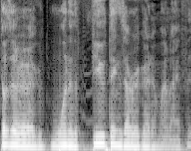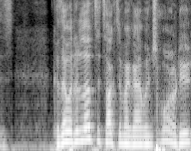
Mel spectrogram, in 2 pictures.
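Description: Very fast and somewhat breathy, a man with an American accent talks at a fairly high pitch, his pitch swinging very widely and his loudness shifting a lot. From Guam and California. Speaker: podcast host. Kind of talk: casual chat.

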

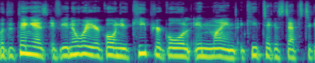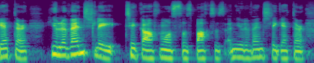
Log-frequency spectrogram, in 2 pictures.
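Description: A woman speaks with a very deep, low pitch and a bright, sharp tone, showing ordinary pitch variation. Her pace is fairly quick with hardly any pauses, on a very clean recording with a silent background. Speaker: podcast host. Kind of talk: casual monologue. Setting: home recording. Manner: chatty, rambling.

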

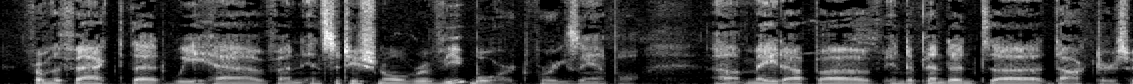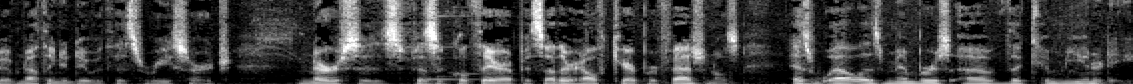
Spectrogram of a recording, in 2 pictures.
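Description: At a moderate pace, a man speaks in a medium pitch with a somewhat breathy voice and fairly even intonation. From Louisiana (New Orleans West Bank). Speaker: medical oncologist. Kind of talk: podcast interview.

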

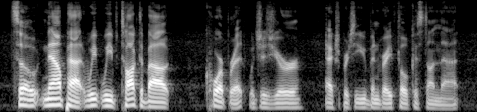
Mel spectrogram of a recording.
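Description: A man with an American accent talks at a fairly quick pace, with lively intonation and vocal fry. His pitch is very deep and low, and the sound is dry and close with no echo. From US Northeast. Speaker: podcast host. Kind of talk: casual interview chat. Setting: video call. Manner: animated.

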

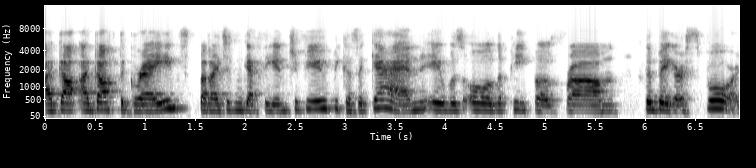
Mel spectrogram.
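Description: A woman with an Irish accent has a fairly low pitch and a bright, sharp tone. Her pace is moderate and her intonation fairly even. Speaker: sports governing body executive. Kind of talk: casual chat. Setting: video call.

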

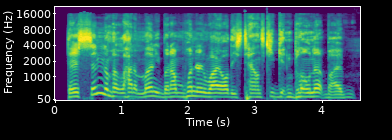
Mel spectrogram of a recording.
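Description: A man with a fairly high pitch talks at a fairly quick pace in an animated tone, his pitch varying in an ordinary way. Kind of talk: casual banter chat. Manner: joking, animated.

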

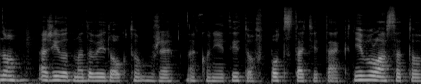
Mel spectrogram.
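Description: A woman speaks with a fairly low pitch and monotone, flat intonation. The recording is very clean, with a silent background. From Slovakia, Košice. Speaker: communication trainer. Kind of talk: interview.

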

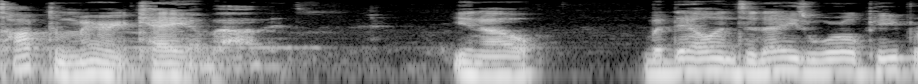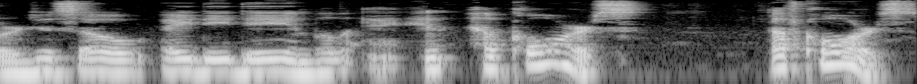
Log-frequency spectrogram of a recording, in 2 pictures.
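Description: Talking fairly slowly in a Southern US accent, a man keeps a medium pitch with ordinary pitch variation. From US South. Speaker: network marketing trainer. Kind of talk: training monologue. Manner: animated.

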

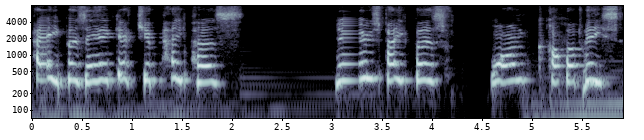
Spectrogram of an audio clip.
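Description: In a put-on character voice of extremely high pitch, the words come very slowly and in a flat monotone, with faint music in the background. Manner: calling out, hawking.

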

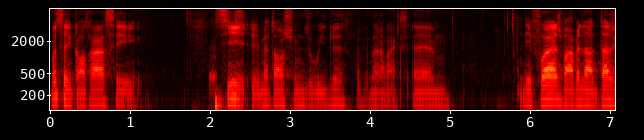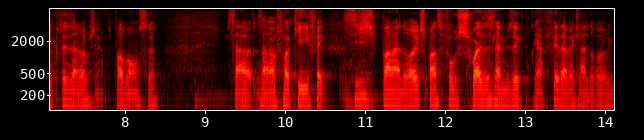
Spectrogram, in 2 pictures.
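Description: A man with a medium-pitched voice talks at a fairly quick clip, his delivery broken by long, frequent pauses, with big swings in loudness and fairly even intonation. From Quebec (Montreal, Hochelaga). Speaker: rapper. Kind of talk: casual interview.

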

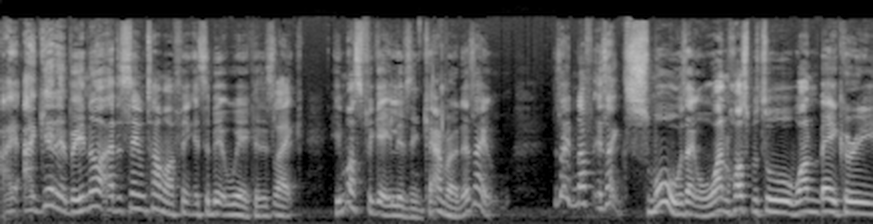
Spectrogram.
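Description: A man with a London accent speaks at a high pitch and a very fast pace. His pitch swings very widely. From West London, England. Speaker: comedian. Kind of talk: casual chat.

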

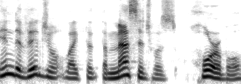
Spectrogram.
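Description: A man with an American accent and lively intonation at a moderate pace, dry and close with no echo, on a very clean recording with a silent background. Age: 40s. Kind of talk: casual chat.

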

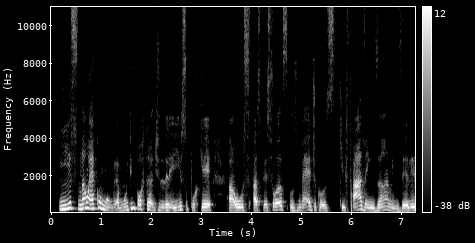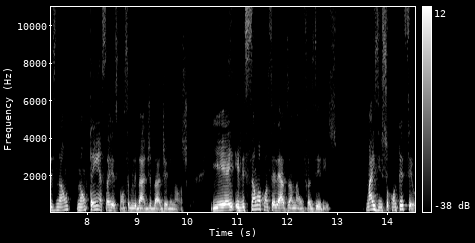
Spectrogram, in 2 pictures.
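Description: A woman speaks at a fairly low pitch with a dark, mellow tone. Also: lively intonation, moderate pace, quiet background. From Brazil, Minas Gerais (Manhuaçu). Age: 50s. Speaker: advertising executive and teacher. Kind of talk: interview conversation.

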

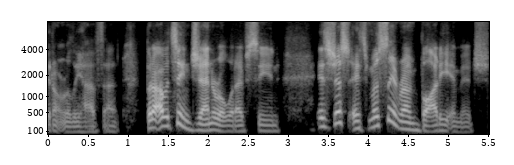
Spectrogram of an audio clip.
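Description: A man speaks at a fairly quick pace and medium pitch, his voice swinging very widely in pitch and greatly in loudness, on a very clean recording with a silent background. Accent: Canadian. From Canada. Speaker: communication coach. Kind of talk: interview conversation.

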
